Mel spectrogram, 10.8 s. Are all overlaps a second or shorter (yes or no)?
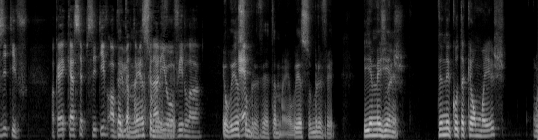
no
